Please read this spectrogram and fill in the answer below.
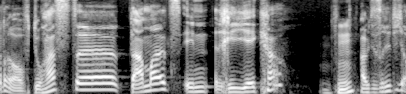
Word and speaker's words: Rijeka: Du hast damals in Rijeka, habe ich das richtig ausgesprochen?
